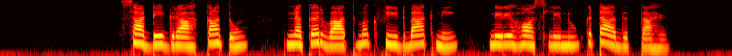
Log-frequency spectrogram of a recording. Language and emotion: Punjabi, sad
